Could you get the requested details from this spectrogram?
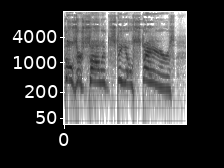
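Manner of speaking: very high, drawn-out ringside commentator call. Retelling an announcer's call during a match: imitating Jim Ross. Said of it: "Jim Ross goes".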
